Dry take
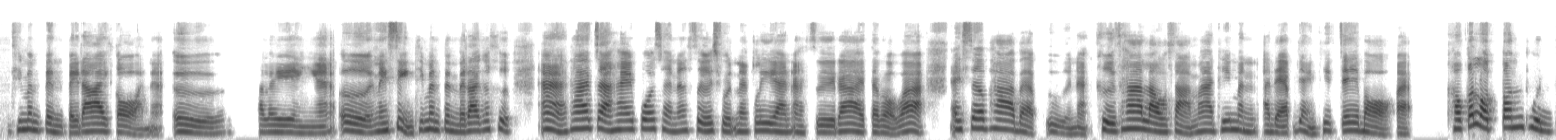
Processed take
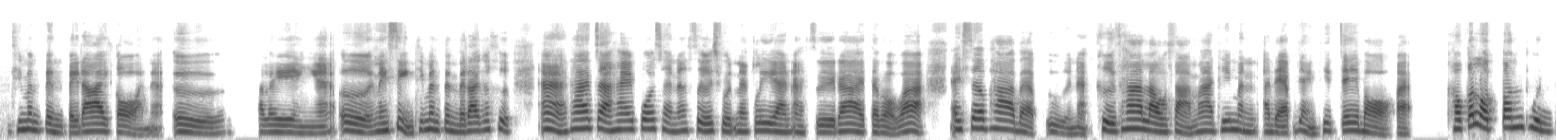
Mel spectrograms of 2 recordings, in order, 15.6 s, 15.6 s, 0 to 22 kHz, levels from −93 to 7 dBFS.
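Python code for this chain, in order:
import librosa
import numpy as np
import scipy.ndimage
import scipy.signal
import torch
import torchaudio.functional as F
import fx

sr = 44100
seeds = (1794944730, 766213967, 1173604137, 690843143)

y = fx.lowpass(x, sr, hz=2500.0, slope=6)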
